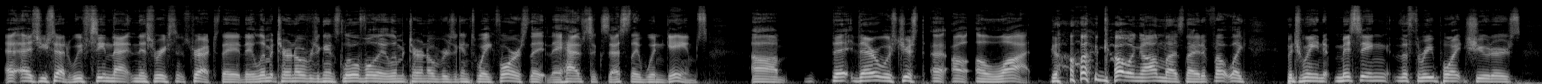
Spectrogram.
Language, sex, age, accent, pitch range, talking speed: English, male, 20-39, American, 130-155 Hz, 195 wpm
